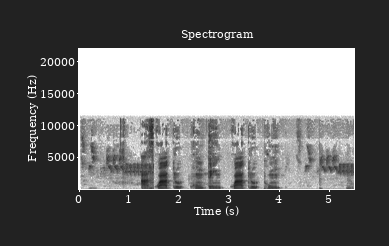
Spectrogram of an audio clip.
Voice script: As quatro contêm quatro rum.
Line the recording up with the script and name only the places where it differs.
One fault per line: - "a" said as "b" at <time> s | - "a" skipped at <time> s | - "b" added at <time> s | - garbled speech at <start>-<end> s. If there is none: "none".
none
